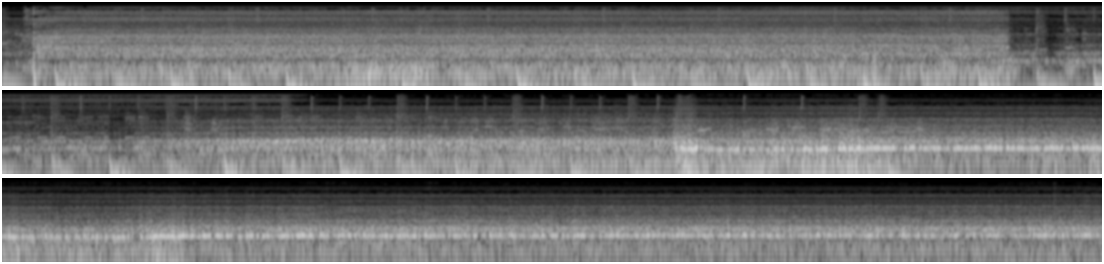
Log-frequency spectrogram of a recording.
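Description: Background music with a steady beat fills the first two-thirds. A little past halfway, a steady whine and rushing noise start up: a hair-dryer jet engine running with a propane flame burning in its flame tube. It carries on alone once the music stops.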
